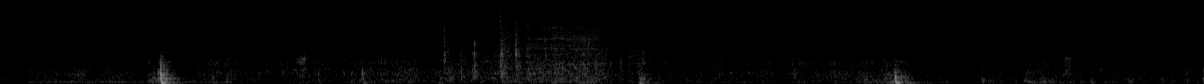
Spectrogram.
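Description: Fabric rustles and flaps as a quilt is unfolded and shaken out.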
